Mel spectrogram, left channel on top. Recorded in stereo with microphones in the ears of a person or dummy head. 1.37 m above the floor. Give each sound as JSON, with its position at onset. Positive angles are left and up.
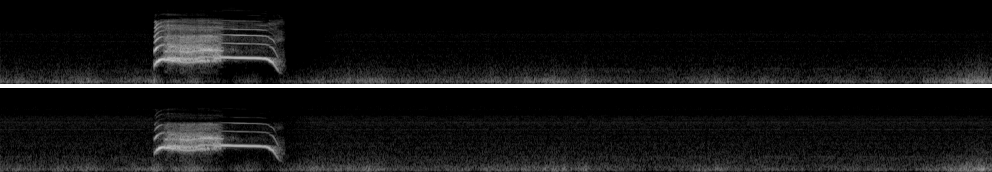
{"t": 1.5, "sound": "a scream", "side_deg": 70}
